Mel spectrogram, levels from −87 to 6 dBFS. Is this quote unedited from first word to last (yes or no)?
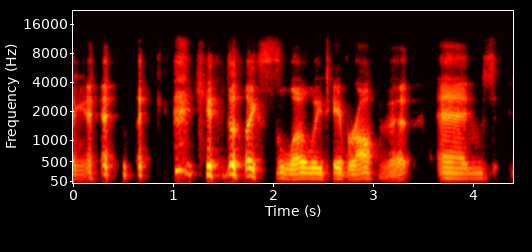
yes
